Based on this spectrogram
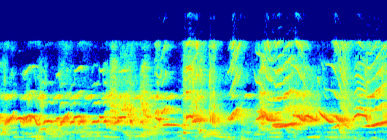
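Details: Rich, energetic song from a champion Oriental magpie-robin in Aceh: bright whistled phrases mixed with scratchy trills and quick rising sweeps, pausing briefly near the middle before resuming loudly.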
